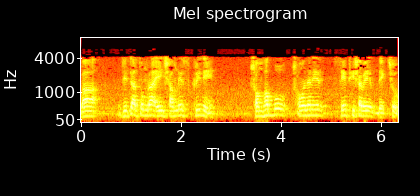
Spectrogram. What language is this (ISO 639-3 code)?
ben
